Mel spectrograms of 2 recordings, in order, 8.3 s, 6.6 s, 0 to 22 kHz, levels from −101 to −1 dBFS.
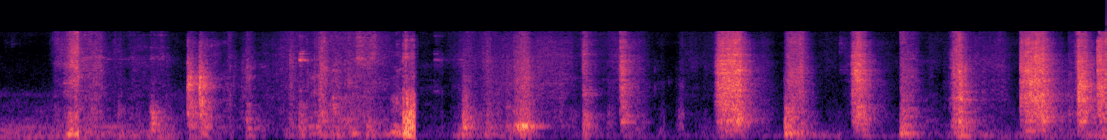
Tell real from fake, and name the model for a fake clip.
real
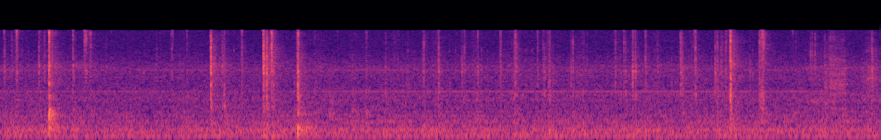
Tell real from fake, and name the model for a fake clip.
real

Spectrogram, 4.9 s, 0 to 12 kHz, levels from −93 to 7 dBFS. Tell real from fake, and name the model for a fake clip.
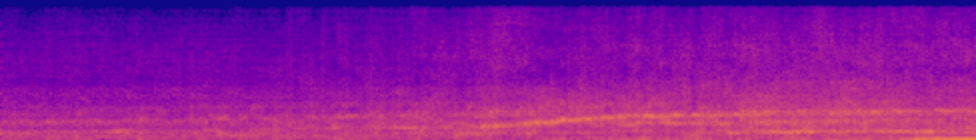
fake, codec, HILCodec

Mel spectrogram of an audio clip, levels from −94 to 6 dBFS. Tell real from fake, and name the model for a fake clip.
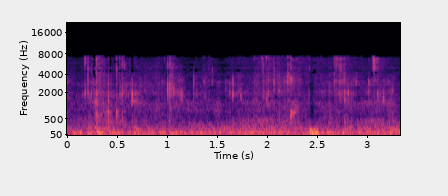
fake, codec, HILCodec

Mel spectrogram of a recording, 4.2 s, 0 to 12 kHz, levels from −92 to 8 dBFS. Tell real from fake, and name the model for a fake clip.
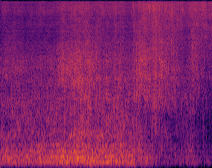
fake, codec, HILCodec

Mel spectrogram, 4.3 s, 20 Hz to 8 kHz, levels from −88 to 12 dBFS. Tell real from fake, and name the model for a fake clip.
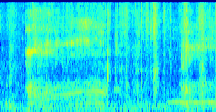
fake, codec, HILCodec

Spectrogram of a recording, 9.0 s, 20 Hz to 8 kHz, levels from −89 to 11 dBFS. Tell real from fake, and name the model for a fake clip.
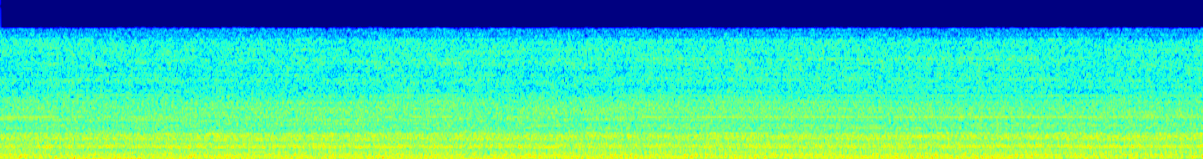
real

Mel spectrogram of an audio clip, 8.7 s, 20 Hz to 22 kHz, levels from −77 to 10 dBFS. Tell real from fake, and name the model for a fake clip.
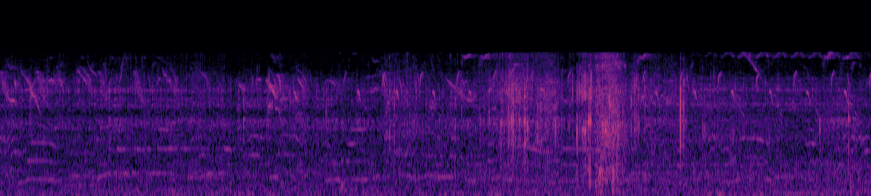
real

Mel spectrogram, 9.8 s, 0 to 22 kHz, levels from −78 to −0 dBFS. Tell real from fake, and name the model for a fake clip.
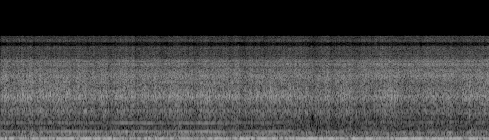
real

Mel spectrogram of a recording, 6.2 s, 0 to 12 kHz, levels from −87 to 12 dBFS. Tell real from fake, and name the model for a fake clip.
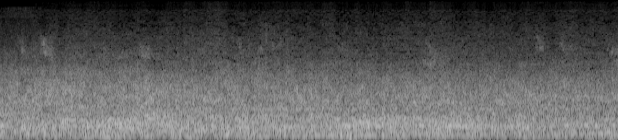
fake, codec, HILCodec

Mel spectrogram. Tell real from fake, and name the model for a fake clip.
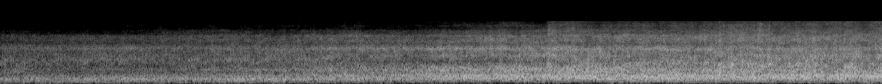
fake, codec, HILCodec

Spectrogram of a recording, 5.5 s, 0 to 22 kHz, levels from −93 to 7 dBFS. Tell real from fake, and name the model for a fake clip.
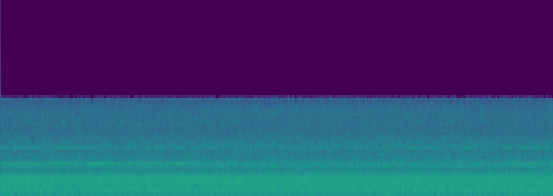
real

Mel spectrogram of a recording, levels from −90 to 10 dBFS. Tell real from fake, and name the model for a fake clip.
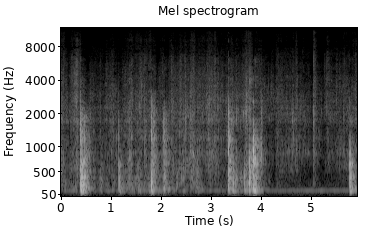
fake, codec, HILCodec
